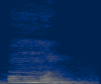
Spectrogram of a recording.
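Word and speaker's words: أمٌّ: তাসদিদটার কাজ কি? আলিফের সঙ্গে মিম একবার উচ্চারিত হবে, মিম একাই একবার উচ্চারিত হবে। তাহলে এটা পেশ, তাই না? আলিফ পেশ, আলিফ মিম পেশ উ, মিম, এখানে 2টা কি দেই, 2 জবর 2 জের 2 পেশকে তানবিন বলে। কি বলে? তানবিন। এখানে আমরা দিলাম 2টা পেশ। তাহলে আলিফ মিম পেশ মিম 2 পেশ মুন, উম্মুন। উম্মুন মানে হচ্ছে মাদার, উম্মুন মানে মাদার।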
